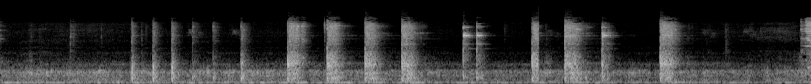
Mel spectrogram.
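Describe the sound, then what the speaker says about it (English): Hammer blows on 1/4 inch round steel over an anvil ring out as sharp metallic clinks, about a dozen strikes in an uneven rhythm, close and loud against quiet background. "as I'm hammering it is rotating it 90 degrees"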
